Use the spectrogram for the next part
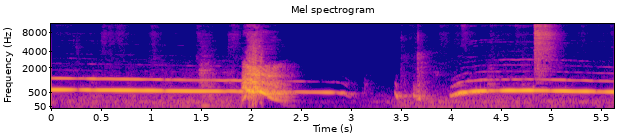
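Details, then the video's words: A long, flat, steady howl from Tonka, an Alaskan Malamute, joined by a child's brief cry, then a short pause and another howl rising into a sustained tone; recorded inside while the four-year-old nephew howls along. "Howling together ♡! Tonka the Alaskan Malamute Reacts to his 4 year old nephew's howling ♡!"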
